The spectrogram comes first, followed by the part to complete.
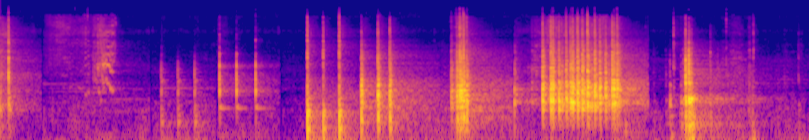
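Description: A string of sharp clicks and knocks from a hand handling a car's key fob and body trim. About eight seconds in comes a dense run of rapid clicking lasting about a second and a half, followed by a single thump.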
